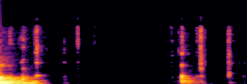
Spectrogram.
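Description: A few faint, scattered computer keyboard keystrokes clicking as a word is typed, with a slightly louder click near the end.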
